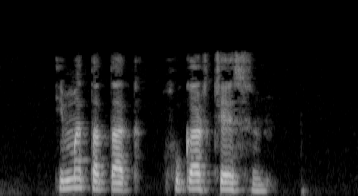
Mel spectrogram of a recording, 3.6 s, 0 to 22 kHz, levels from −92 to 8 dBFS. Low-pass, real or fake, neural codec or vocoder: 7.2 kHz; real; none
